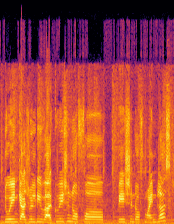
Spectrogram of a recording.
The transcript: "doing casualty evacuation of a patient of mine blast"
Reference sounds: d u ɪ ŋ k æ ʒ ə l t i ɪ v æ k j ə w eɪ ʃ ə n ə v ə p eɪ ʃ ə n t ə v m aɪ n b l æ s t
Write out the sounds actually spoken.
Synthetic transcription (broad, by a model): d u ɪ ŋ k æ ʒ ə l t i v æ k j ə eɪ ʃ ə n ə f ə p eɪ ʃ ə n t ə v m aɪ n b l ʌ s t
